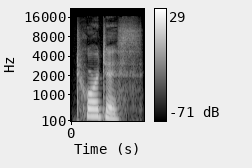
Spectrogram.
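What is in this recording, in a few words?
"tortoise", English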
